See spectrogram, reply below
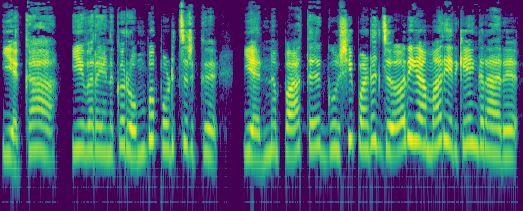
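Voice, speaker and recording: Woman as a touchy cartoon young woman, high-voiced and sulky, dry recording. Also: fairly quick, fairly bright tone, no room sound. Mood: pleased. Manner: sulky and easily offended. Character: vain young woman, touchy about her looks. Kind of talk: cartoon voice acting.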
